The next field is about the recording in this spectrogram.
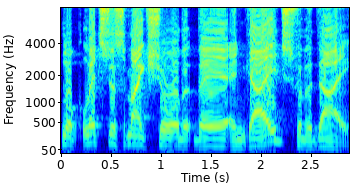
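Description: The speaker uses lively intonation at a moderate pace, in an Australian accent. The recording is very clean, with a silent background. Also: man. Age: 60s. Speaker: teacher and podcast co-host, ex-military. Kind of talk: casual chat.

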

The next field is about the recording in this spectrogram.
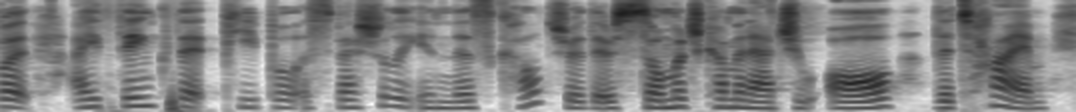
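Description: A woman speaks in a normal speaking voice with an American accent, at medium pitch and a moderate pace. Her pitch varies in an ordinary way, and the sound is dry and close with no echo. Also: very clean recording, silent background. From New York City. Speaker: Ayurvedic practitioner and spa founder. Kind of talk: casual chat.

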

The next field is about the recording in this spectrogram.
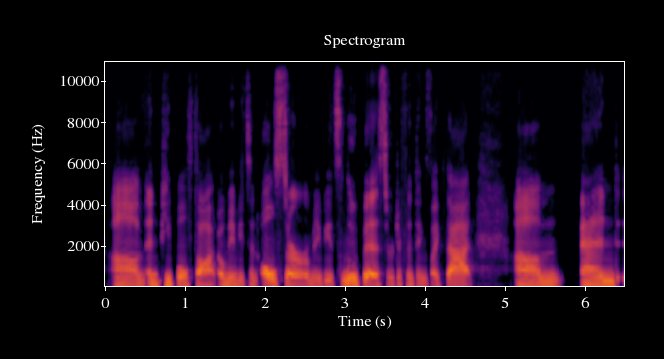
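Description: Close and dry with no echo, a woman talks at a moderate pace and a fairly low pitch with ordinary pitch variation. It is an ordinary speaking voice. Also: very clean recording, silent background. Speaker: radio host, podcast host. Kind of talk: casual chat, personal storytelling. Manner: conversational, warm.

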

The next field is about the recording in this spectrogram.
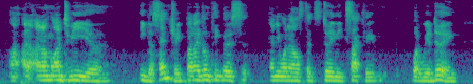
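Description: With long, frequent pauses, a man talks at a moderate pace and fairly high pitch, his voice somewhat breathy and his intonation fairly even. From Argentina. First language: Spanish. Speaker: professional rugby player and entrepreneur. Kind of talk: interview. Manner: halting.

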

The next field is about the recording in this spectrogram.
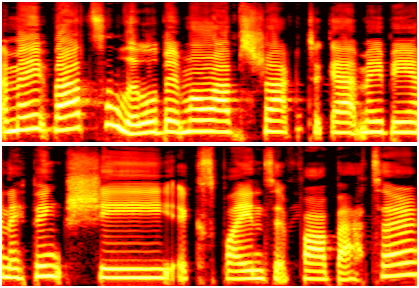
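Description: With a British accent, a high-pitched woman speaks at a moderate pace with lively intonation and hardly any pauses, in a dry, close sound with no echo. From England. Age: 30s. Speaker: guest. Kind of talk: casual chat interview.

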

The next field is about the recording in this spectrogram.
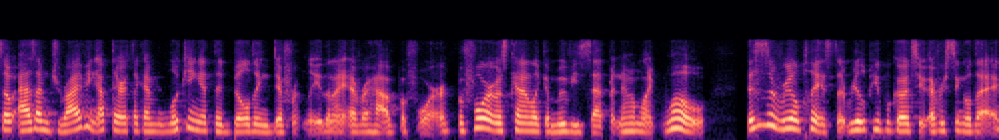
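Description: Speaking very fast, a woman with an American accent uses a medium pitch and ordinary pitch variation. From Los Angeles, California. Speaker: law student podcast co-host. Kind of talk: casual chat. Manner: animated.

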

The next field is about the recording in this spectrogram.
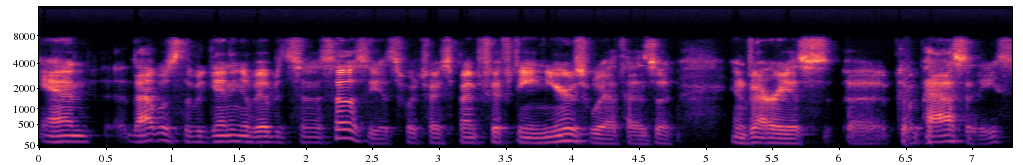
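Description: A man with an American accent talks at a moderate pace in an ordinary speaking voice, fairly low in pitch, with ordinary pitch variation. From US Midwest (Cleveland, Ohio). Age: 60s. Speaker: author and investment researcher. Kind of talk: podcast interview.

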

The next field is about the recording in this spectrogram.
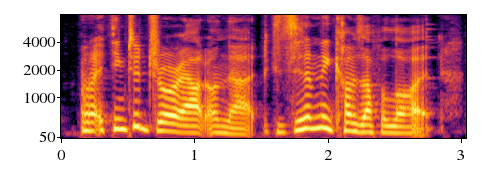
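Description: A woman's very fast, lively-intoned speech on a very clean recording with a silent background. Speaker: lawyer and podcast co-host. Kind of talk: casual chat.

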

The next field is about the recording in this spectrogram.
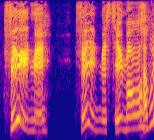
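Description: Pitched high for a woman, her voice is a put-on character voice. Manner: demanding, monstrous.

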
